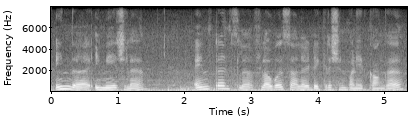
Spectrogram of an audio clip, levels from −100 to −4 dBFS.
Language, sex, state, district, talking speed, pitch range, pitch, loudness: Tamil, female, Tamil Nadu, Chennai, 65 wpm, 150-185 Hz, 170 Hz, -16 LUFS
